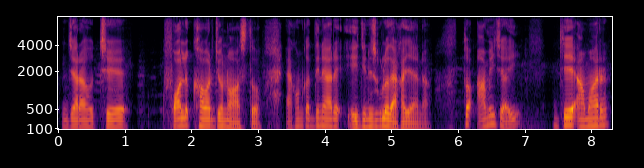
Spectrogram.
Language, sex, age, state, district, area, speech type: Bengali, male, 30-45, West Bengal, South 24 Parganas, rural, spontaneous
